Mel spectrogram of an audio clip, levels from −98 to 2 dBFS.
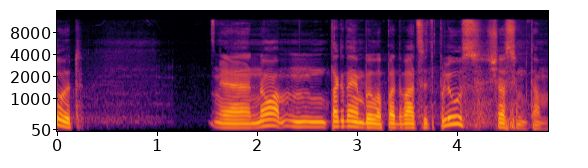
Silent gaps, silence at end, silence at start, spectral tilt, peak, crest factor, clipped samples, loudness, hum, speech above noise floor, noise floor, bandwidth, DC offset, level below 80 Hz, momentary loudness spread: none; 0 s; 0 s; -5.5 dB/octave; -2 dBFS; 18 dB; under 0.1%; -20 LUFS; none; 47 dB; -66 dBFS; 12.5 kHz; under 0.1%; -60 dBFS; 8 LU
